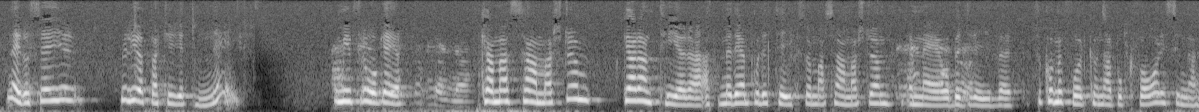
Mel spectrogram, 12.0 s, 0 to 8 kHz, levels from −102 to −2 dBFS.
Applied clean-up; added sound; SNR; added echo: neural mask model Resemble Enhance denoiser.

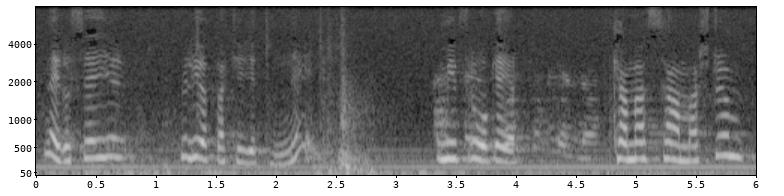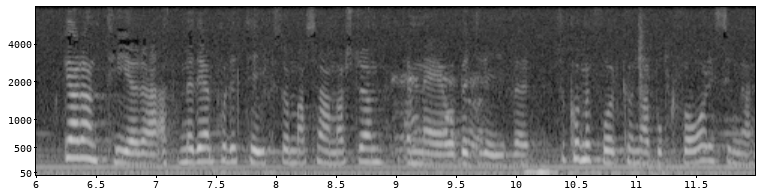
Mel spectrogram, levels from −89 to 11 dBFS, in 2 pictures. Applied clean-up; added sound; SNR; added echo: none; Sliding door; 10 dB; none.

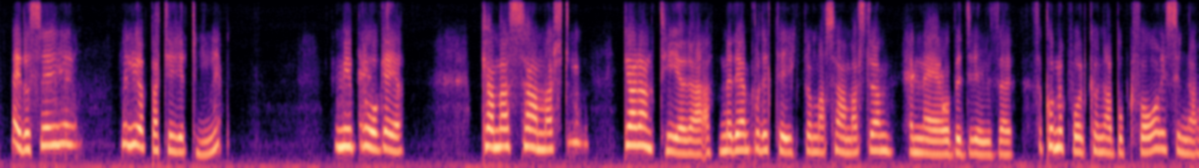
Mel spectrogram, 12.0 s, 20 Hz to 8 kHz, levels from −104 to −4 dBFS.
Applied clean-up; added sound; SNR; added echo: neural diffusion model UNIVERSE++.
